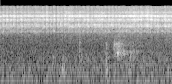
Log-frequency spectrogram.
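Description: Eastern diamondback rattlesnake rattling its tail: a steady, high-pitched buzz.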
